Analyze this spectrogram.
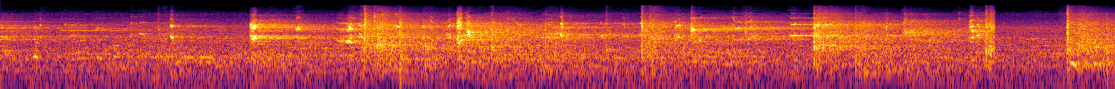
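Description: Rackets strike a shuttlecock with sharp pops in a rally.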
